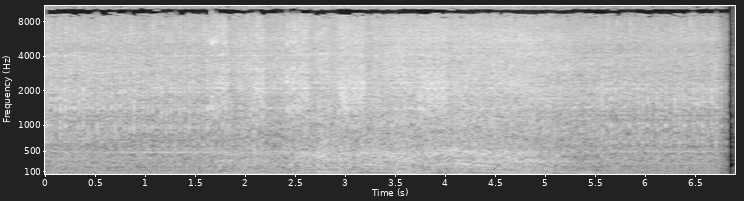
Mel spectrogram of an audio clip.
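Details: Isuzu Panther Touring diesel before repair, as it arrived: steady idle clatter with a rough, uneven chuff, compression leak (blow-by).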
